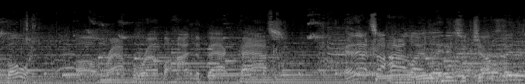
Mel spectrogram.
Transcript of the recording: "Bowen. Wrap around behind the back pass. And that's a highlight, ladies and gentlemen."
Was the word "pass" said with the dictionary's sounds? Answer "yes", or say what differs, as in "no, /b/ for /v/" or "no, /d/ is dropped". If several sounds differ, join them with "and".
yes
